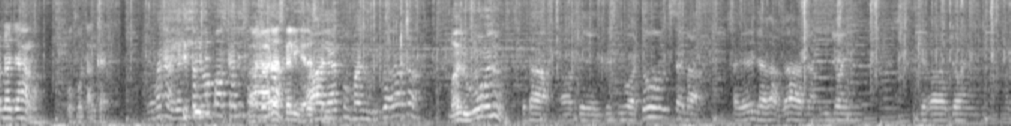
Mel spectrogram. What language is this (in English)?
Malay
